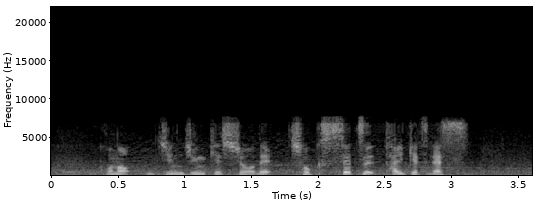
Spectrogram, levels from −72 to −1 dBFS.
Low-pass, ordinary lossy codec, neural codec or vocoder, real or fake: 7.2 kHz; Opus, 16 kbps; none; real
